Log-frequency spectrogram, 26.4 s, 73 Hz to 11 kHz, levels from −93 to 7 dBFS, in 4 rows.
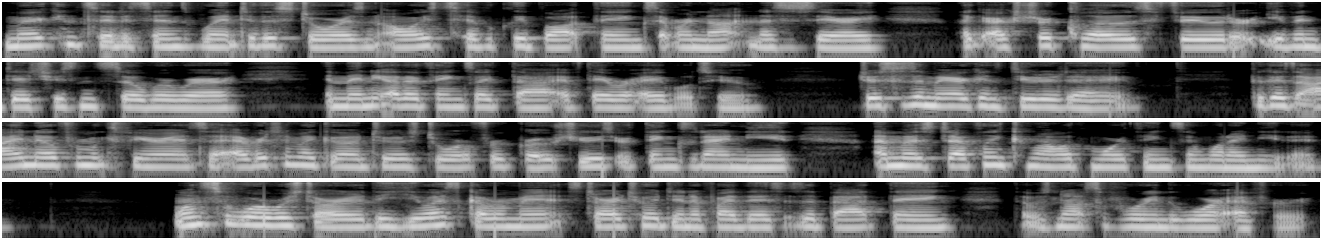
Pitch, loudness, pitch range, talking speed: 200 Hz, -18 LUFS, 190-210 Hz, 215 wpm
